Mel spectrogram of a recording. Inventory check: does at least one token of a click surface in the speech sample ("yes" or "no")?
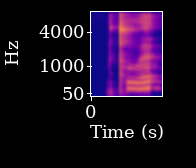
no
